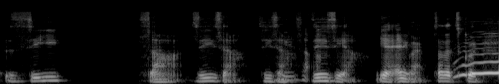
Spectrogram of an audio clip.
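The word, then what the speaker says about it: zyzzyva: Pronounced Zizia.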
